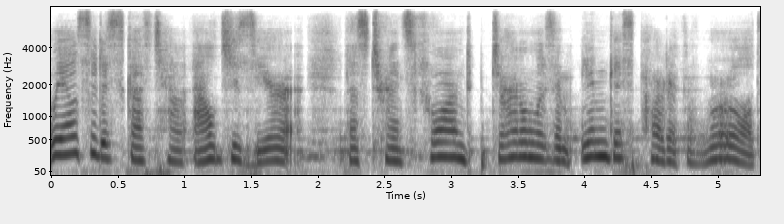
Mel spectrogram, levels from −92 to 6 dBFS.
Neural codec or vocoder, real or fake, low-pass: codec, 24 kHz, 1 kbps, SNAC; fake; 7.2 kHz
